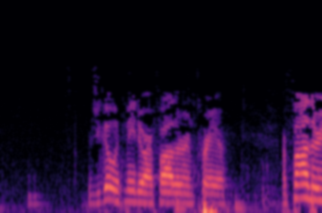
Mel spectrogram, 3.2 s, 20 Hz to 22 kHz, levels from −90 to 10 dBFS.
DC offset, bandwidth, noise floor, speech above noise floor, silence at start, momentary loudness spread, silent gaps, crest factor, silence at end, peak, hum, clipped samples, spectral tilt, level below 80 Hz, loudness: under 0.1%; 4.6 kHz; -62 dBFS; 39 dB; 0.9 s; 20 LU; none; 20 dB; 0 s; -6 dBFS; none; under 0.1%; -4.5 dB/octave; -32 dBFS; -25 LUFS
